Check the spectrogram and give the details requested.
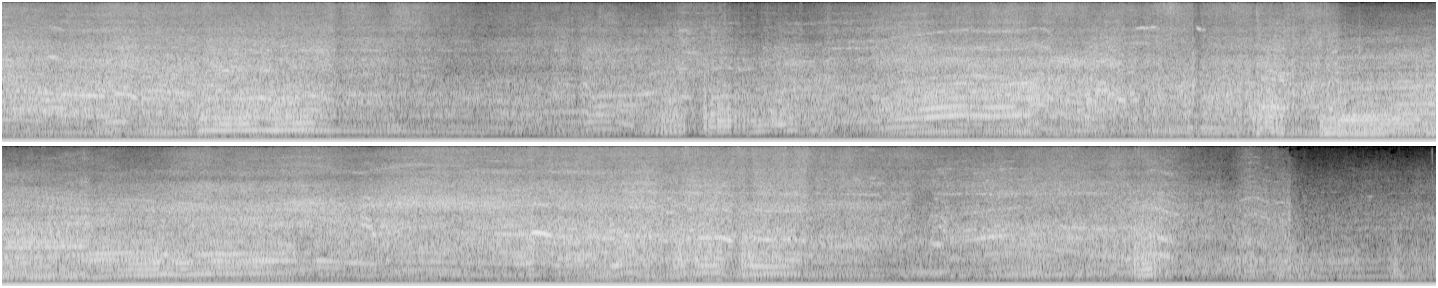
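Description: Rally car engines revving hard, the pitch climbing and falling again and again through gear changes and lifts off the throttle. Near the end the sound drops in level and turns duller.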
